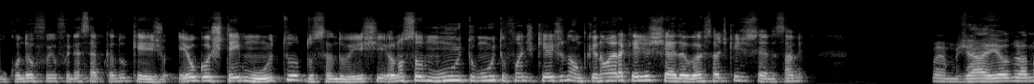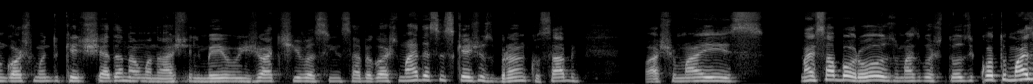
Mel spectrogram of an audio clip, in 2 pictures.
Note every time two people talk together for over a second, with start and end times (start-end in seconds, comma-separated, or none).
none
